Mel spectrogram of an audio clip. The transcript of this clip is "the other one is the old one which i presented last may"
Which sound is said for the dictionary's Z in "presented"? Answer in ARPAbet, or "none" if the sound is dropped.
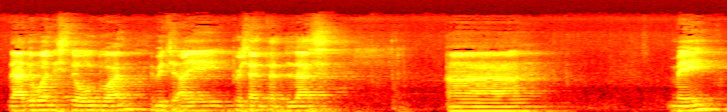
S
